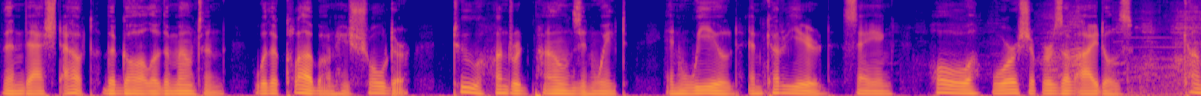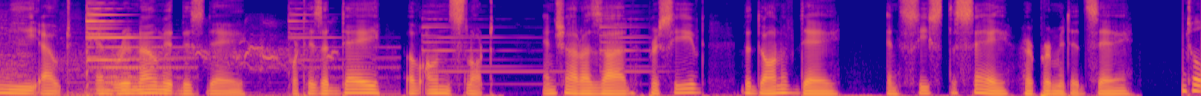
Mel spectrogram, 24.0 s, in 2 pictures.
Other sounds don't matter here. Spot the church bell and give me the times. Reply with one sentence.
You can hear the church bell from 11.2 to 18.8 s.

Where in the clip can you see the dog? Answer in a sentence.
You can't hear the dog here.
